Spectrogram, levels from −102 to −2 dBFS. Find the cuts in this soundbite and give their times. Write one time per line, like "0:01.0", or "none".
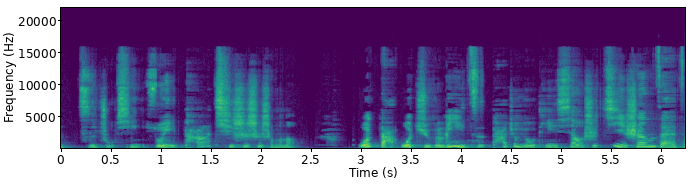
none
